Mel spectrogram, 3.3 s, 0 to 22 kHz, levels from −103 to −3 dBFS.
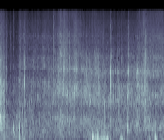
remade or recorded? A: remade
